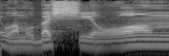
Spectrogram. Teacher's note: نون تنوین کا یہاں اقلاب ہے، نون کو میم سے بدل دیں گے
